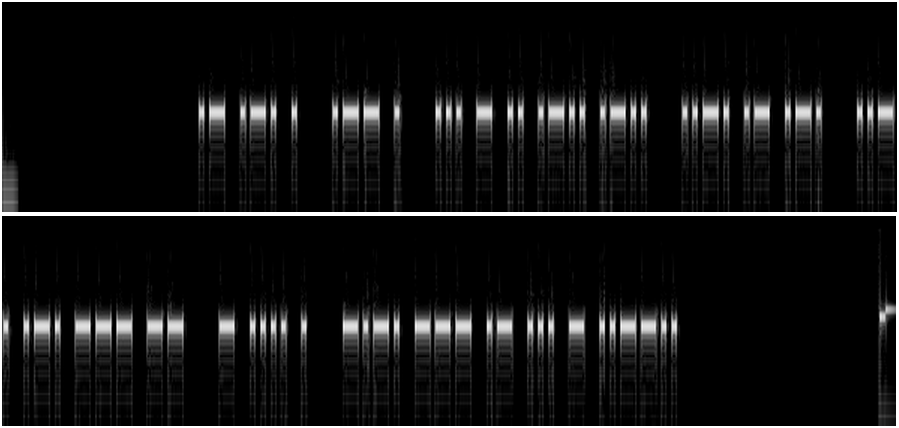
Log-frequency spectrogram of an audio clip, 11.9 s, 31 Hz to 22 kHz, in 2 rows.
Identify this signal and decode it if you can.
Morse code, heard as a keyed tone, about 34 wpm, 700 Hz. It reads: ARE WE STILL FAR FROM THE COAST?
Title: Sentences from Top 1000 Words - Review Part 4 - 35wpm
